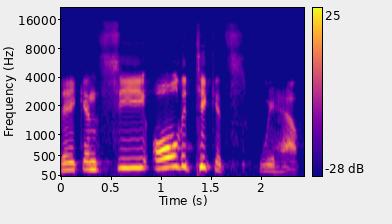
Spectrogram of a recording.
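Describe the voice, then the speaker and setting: In a Russian accent, a man talks with lively intonation, the sound dry and close with no echo. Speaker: conference speaker. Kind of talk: conference talk. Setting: stage with audience.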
